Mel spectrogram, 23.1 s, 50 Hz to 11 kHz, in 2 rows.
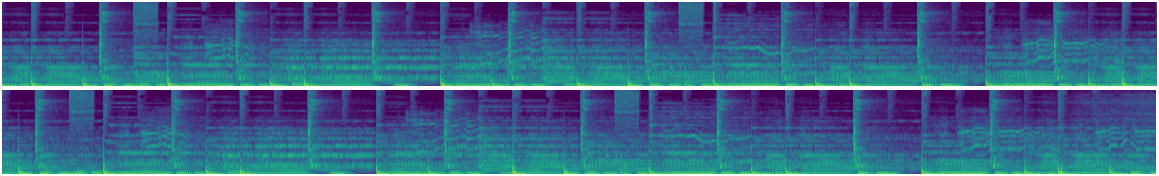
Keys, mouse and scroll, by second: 2.3 click, 5.9 click, 8.5 click, 9.9 scroll up 2, 10.7 scroll up 1, 15.6-17.2 scroll down 1, 19.0 scroll down 2.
